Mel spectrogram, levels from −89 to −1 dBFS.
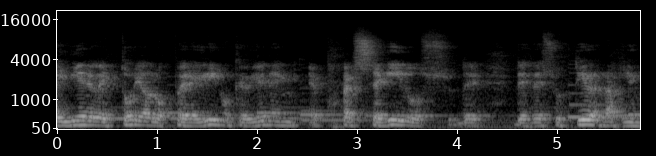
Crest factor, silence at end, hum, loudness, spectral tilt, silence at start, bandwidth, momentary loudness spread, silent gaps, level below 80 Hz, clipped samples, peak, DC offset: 16 dB; 0 s; none; -41 LUFS; -5.5 dB/octave; 0 s; 12 kHz; 10 LU; none; -74 dBFS; under 0.1%; -24 dBFS; under 0.1%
